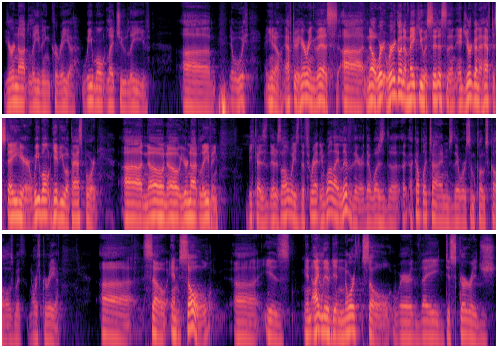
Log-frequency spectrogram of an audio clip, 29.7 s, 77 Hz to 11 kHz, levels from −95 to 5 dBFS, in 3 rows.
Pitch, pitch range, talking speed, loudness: 120 Hz, 110-135 Hz, 175 wpm, -27 LUFS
